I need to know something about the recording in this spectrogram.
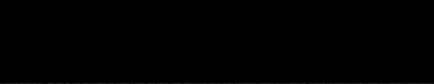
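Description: Faint computer mouse clicks in near silence: two quick clicks right at the start and two more about three and a half seconds in.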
